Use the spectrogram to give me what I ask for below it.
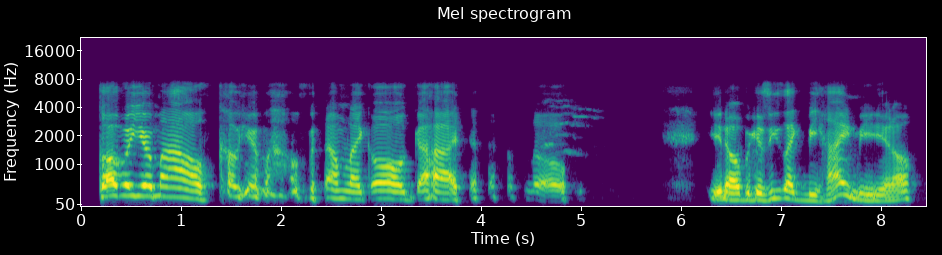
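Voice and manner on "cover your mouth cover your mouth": high-pitched, scolding yell. Retelling how a woman yelled at her coughing son: imitating someone yelling. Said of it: "Now she starts yelling at him".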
